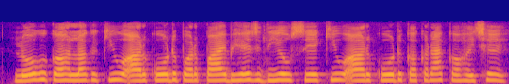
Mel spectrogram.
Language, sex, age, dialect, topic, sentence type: Maithili, female, 25-30, Eastern / Thethi, banking, question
